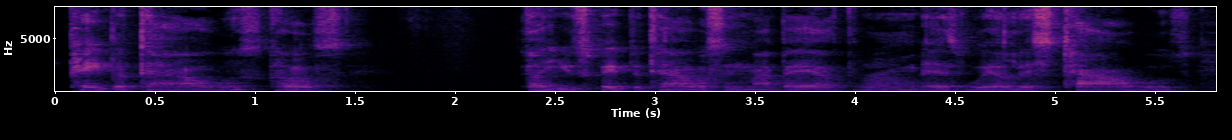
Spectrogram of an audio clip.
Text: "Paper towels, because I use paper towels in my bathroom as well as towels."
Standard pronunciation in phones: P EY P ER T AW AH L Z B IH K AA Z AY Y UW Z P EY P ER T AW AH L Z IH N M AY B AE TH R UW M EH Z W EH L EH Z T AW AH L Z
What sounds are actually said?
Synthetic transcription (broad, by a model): P EY P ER T AW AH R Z K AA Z AY Y UW Z P EY P ER T AW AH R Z IH N M AY B AE TH R UW M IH Z W EH L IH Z T AW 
